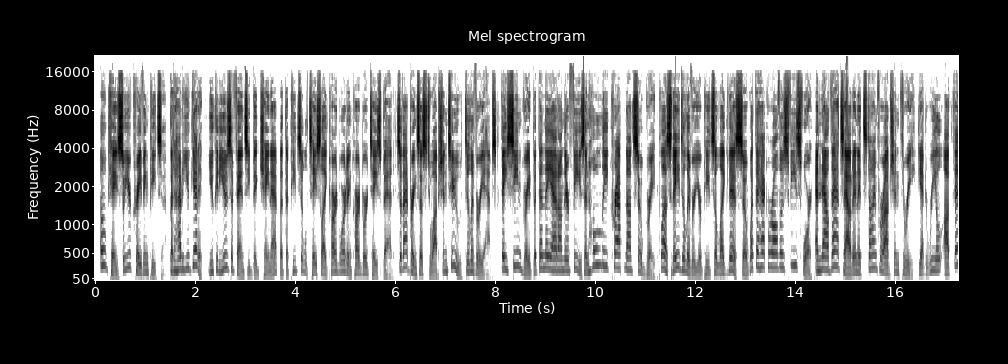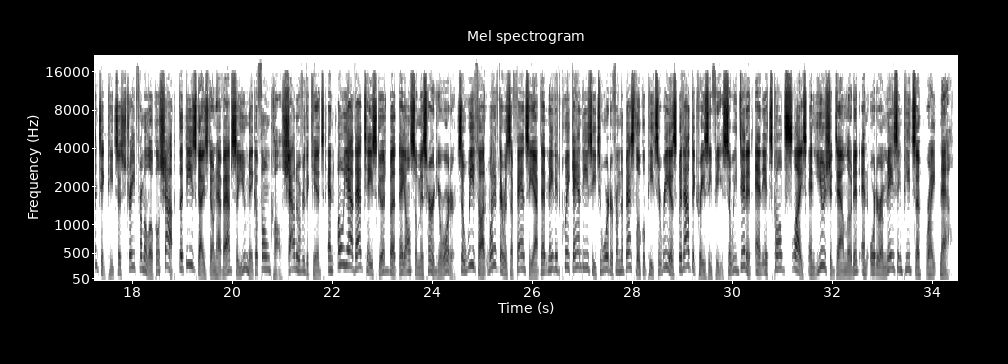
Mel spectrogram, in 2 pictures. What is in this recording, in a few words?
Commercial; Pizza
